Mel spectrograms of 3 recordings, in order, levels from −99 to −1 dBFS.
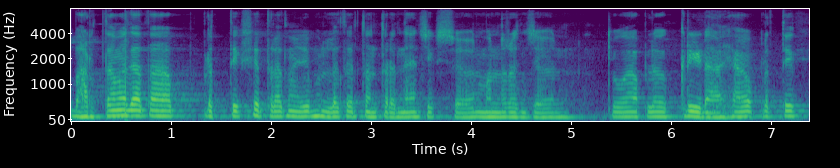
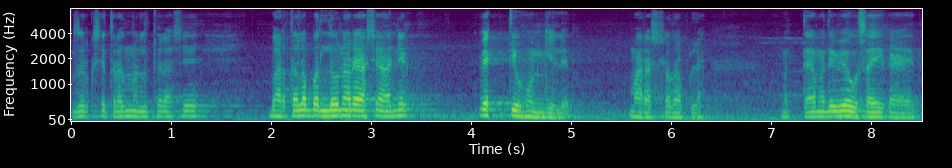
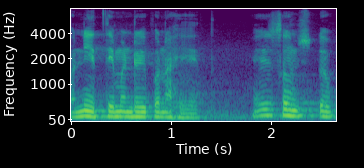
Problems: constant background noise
